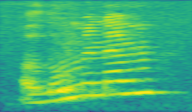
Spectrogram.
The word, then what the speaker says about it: aluminum: shade and you have aluminum aluminum I think the American Way of saying it I would say aluminium so anyways but it's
